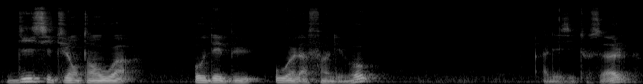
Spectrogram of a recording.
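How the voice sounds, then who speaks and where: A man's voice: deep voice, lively intonation, takes it slowly, mellow. A man teaching a reading lesson to young children, patiently explaining each word. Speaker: primary school teacher.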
